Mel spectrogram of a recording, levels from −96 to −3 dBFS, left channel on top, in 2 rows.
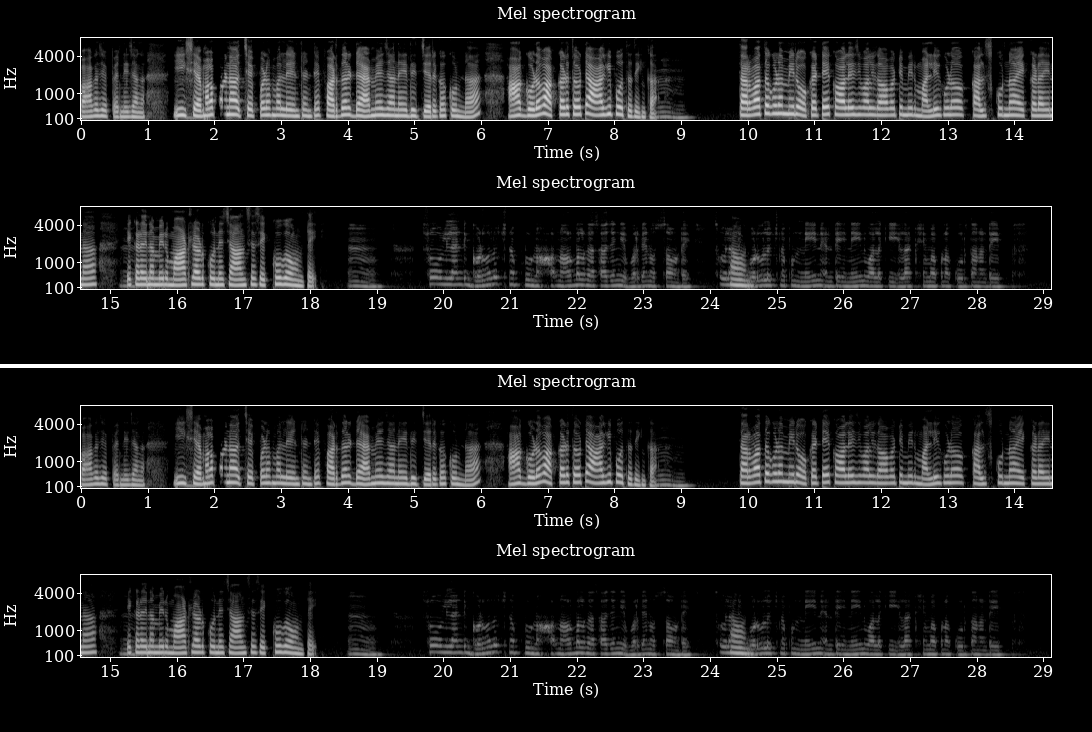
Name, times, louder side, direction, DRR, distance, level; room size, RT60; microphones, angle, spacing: voice 1, 0.0-8.6 9.9-14.8 15.4-18.1 24.3-24.6, left 6 dB, 70° left, 0.4 m, -31 dB
voice 2, 1.4-1.8 8.5-9.2 15.1-15.6 18.6-19.4 19.7-23.9 24.1-28.7, left 1 dB, 50° left, 6.3 m, -55 dB
head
